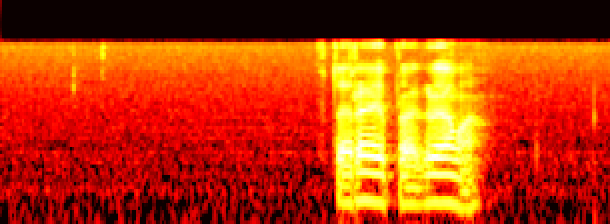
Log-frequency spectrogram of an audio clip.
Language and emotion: Russian, neutral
